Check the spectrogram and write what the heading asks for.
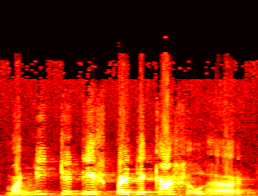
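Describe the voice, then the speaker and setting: A man voicing a sly, sinister little man who boasts about carrying bombs, in a high, squeaky, sneering voice. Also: big pitch swings, moderate pace, gravelly, a bit bright, exaggerated voice. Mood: boastful. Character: sly sinister little man, cold-handed bomb carrier.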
